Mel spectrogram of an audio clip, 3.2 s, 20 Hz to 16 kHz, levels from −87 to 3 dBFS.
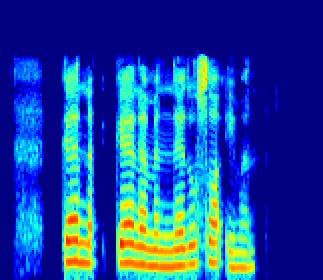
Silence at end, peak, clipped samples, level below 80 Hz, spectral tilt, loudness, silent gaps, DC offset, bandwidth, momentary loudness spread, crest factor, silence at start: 0.7 s; -2 dBFS; under 0.1%; -60 dBFS; -4.5 dB/octave; -16 LUFS; 1.05-1.15 s; under 0.1%; 7.8 kHz; 11 LU; 16 dB; 0.65 s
